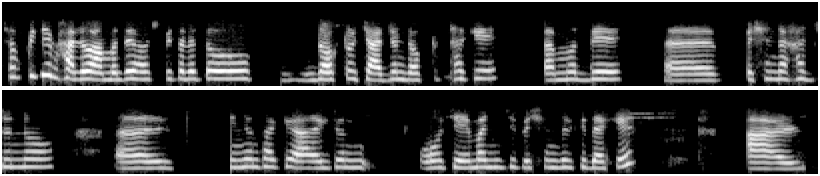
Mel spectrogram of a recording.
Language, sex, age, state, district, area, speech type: Bengali, female, 18-30, West Bengal, Jalpaiguri, rural, conversation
